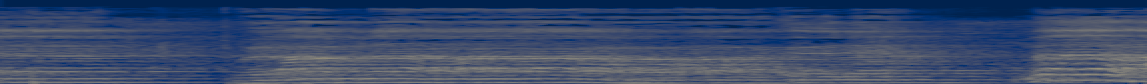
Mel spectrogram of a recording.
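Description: A group of voices chanting Ethiopian Orthodox liturgical chant in unison, in long held notes that shift pitch slowly. The chant breaks briefly about a second in and again near the end.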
